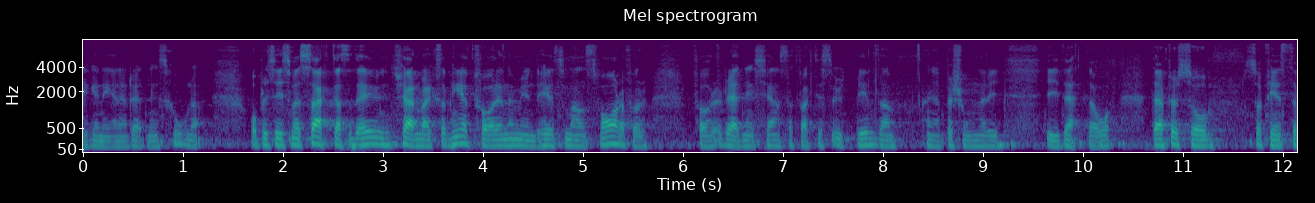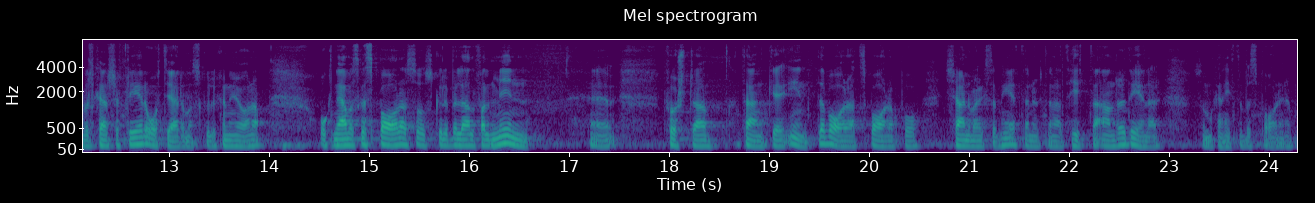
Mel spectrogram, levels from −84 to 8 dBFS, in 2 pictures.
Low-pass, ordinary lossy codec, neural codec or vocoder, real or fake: 7.2 kHz; none; none; real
